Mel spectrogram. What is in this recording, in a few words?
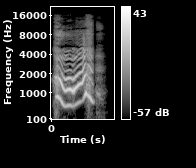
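damaged, Japanese; millecha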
